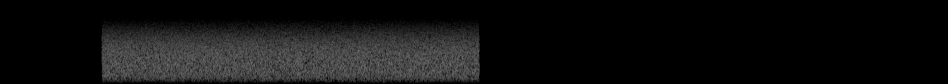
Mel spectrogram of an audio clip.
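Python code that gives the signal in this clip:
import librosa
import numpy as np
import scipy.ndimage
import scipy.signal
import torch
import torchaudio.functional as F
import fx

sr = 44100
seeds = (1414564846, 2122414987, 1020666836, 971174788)

y = fx.band_noise(sr, seeds[0], length_s=3.77, low_hz=330.0, high_hz=2200.0, level_db=-38.5)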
